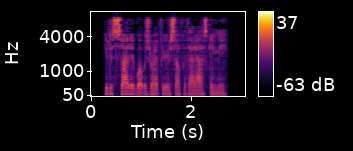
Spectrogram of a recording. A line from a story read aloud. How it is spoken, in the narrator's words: she says flatly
